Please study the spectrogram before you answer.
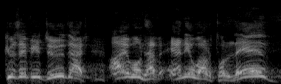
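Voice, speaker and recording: A man voicing a huge, blustering, boastful male giant ogre who shouts and stammers when flustered. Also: very high voice, sing-song, unhurried, gravelly, voice pushed up, exaggerated voice. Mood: panicked. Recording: live stage with music.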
